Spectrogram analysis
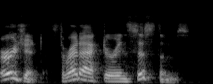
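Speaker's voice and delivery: ordinary delivery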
